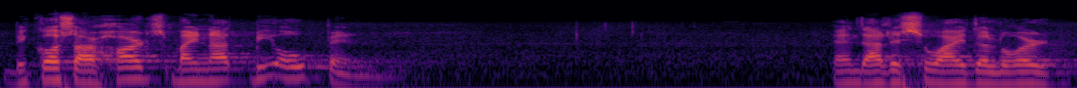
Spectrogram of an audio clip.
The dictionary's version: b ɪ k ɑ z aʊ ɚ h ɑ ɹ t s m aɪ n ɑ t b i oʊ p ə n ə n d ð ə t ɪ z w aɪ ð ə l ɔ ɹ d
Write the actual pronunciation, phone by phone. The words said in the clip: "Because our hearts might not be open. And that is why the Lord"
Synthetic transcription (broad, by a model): b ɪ k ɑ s aʊ ɚ h ɑ ɹ t s m aɪ n ɑ t b i oʊ p ə n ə n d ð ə t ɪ s w aɪ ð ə l ɔ ɹ d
